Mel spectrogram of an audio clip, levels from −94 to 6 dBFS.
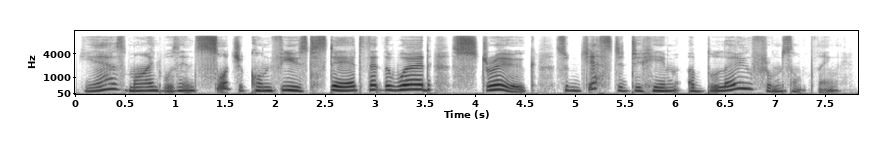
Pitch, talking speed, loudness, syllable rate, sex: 220 Hz, 145 wpm, -19 LUFS, 3.9 syllables/s, female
